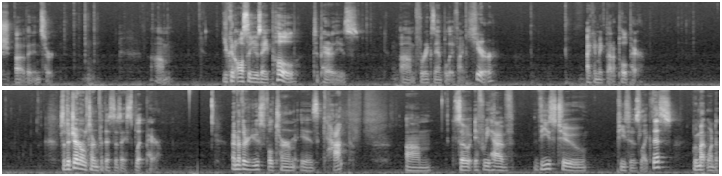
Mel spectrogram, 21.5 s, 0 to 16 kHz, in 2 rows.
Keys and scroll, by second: 0.2 k, 1.1 ctrl+z, 1.2 ctrl+z, 1.4 ctrl+z, 2.0-8.5 typing, 5.4 ctrl+z, 5.5 ctrl+z, 9.6 ctrl+z, 9.9 ctrl+z, 10.1 ctrl+z, 10.2 ctrl+z, 10.3 ctrl+z, 10.8 ctrl+z, 11.6 j, 11.7 j, 13.3 f.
